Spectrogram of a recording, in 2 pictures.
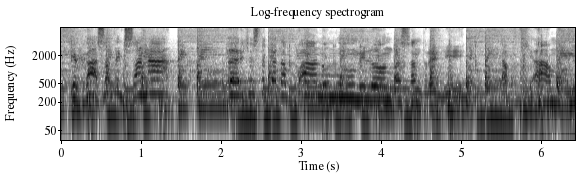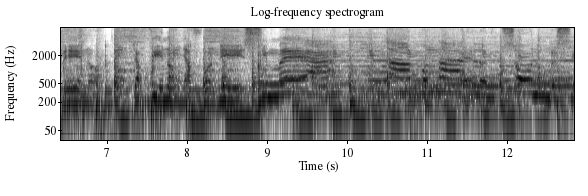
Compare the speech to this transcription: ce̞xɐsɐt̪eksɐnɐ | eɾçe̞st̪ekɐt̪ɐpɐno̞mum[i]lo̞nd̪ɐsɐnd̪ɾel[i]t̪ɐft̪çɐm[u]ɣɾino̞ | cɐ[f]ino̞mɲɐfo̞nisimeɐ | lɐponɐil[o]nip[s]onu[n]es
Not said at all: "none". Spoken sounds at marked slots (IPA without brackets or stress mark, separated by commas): i, i, u, f, o, s, m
